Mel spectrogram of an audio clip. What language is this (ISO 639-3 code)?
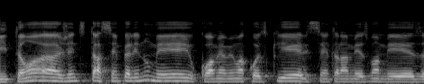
por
